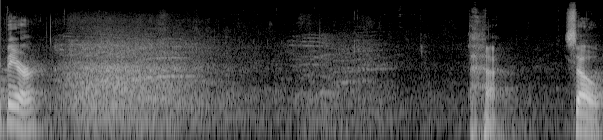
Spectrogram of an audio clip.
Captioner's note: laughter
